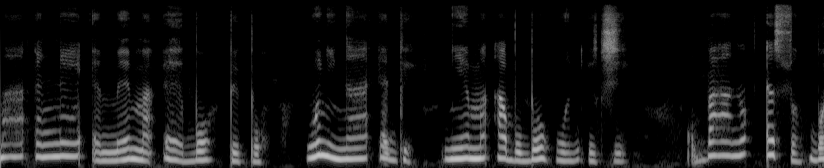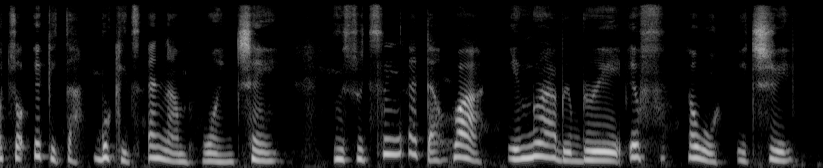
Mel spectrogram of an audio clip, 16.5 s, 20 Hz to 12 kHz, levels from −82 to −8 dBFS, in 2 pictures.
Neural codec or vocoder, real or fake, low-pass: autoencoder, 48 kHz, 32 numbers a frame, DAC-VAE, trained on Japanese speech; fake; 10.8 kHz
